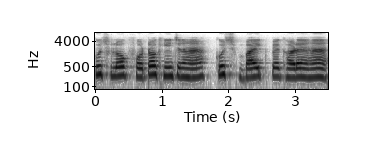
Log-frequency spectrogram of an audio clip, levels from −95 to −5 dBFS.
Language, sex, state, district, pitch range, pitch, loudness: Hindi, female, Jharkhand, Palamu, 220-250 Hz, 230 Hz, -17 LUFS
